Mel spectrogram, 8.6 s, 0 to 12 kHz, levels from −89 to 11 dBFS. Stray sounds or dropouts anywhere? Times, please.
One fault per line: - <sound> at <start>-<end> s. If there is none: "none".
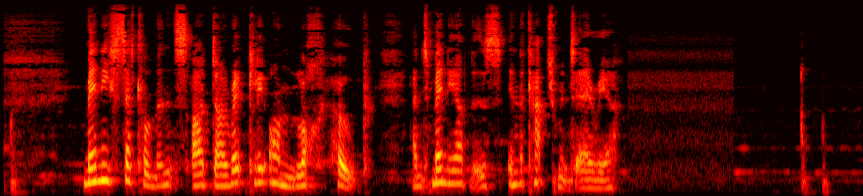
none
